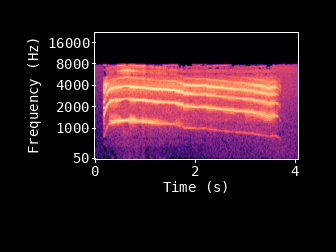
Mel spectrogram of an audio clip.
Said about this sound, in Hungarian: Sikoly. Azaz. Hajjaj. Hajjaj. Sikoly Micsoda asszociáció.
